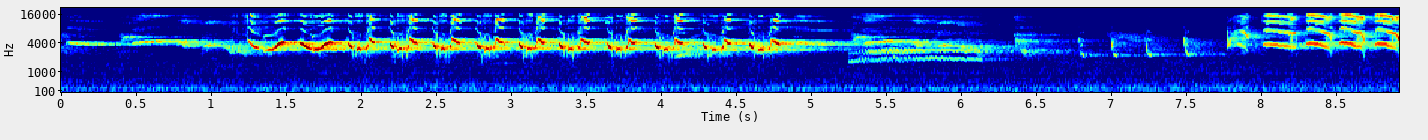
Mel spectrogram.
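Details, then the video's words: Pygmy cupwing singing hard: a fast warbling trill of wavy high notes for nearly four seconds, followed by lower buzzy notes, a short whistle and a final burst of rapid high chips. "Si Kecil Wambi Mini Gacor Suara Keras Lantang Jos"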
